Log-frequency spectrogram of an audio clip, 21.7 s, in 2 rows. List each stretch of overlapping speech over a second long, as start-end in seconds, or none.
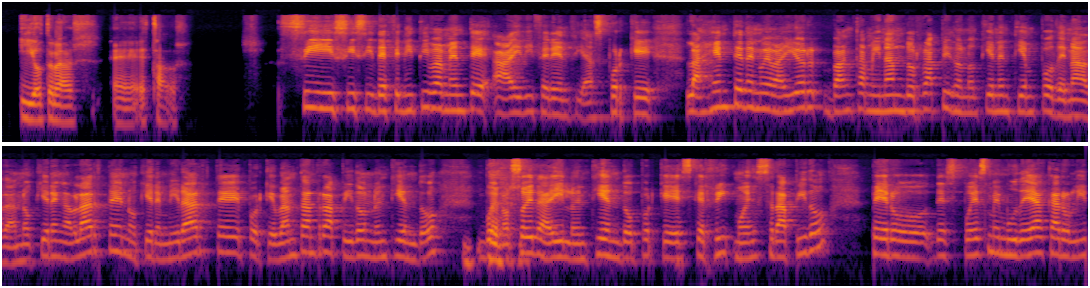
none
